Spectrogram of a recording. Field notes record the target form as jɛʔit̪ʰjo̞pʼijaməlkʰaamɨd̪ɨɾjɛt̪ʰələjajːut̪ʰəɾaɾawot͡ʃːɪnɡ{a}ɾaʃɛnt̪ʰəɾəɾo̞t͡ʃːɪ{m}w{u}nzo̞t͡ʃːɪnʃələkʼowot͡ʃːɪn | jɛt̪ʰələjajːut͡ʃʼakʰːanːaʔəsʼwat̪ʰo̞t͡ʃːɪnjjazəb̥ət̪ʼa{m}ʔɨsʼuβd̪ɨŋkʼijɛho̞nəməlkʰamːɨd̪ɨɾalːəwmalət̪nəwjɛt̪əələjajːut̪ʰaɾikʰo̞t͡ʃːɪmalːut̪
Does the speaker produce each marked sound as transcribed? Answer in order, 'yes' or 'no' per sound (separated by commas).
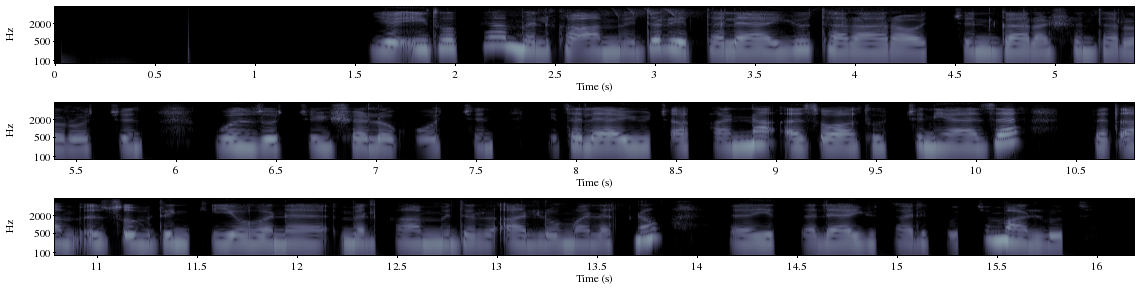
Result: yes, no, no, yes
